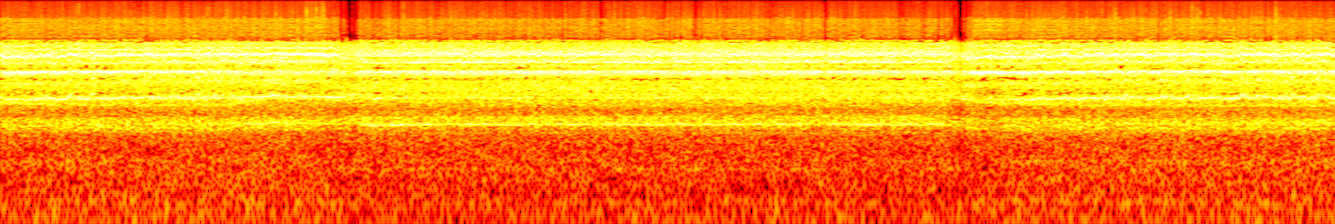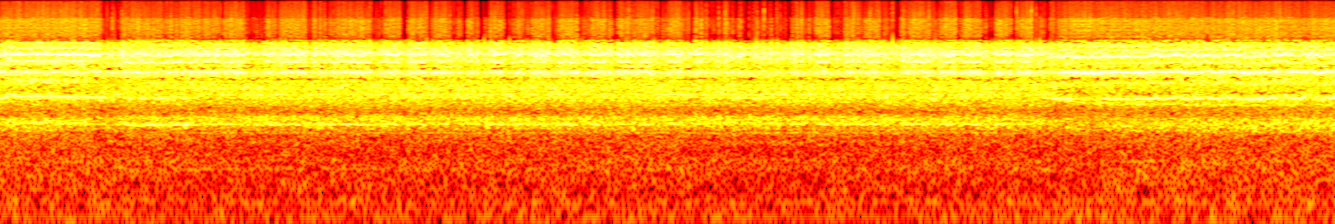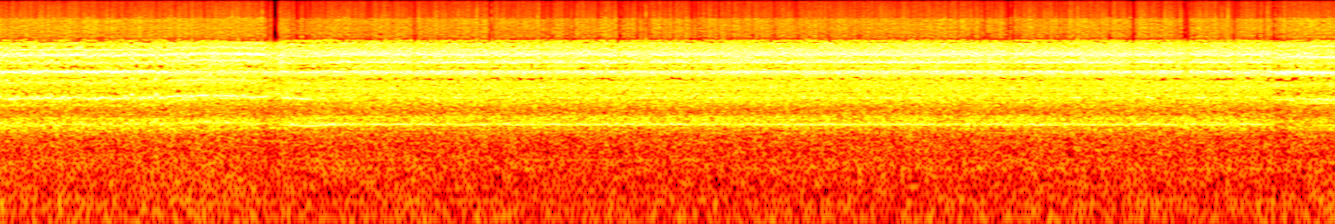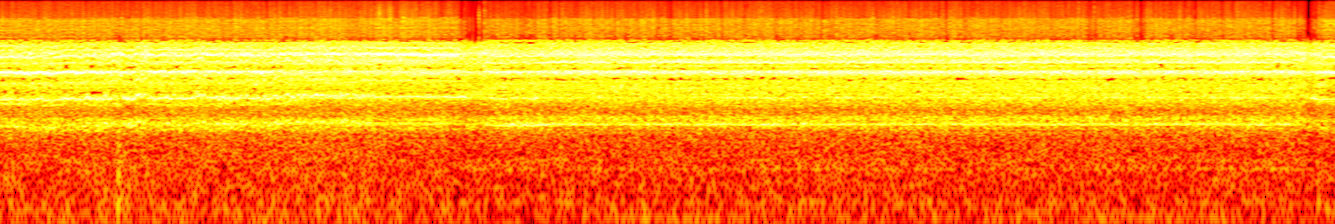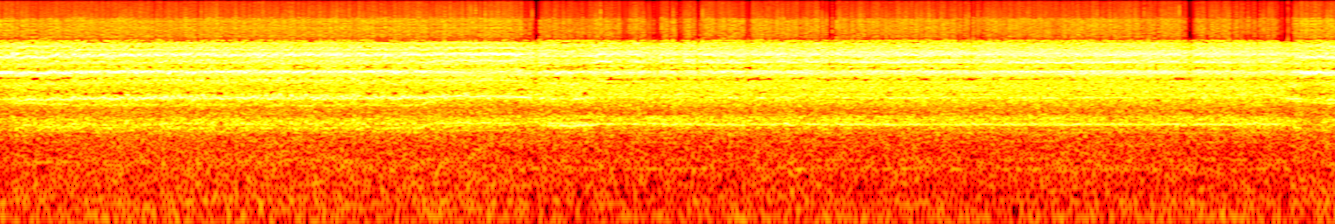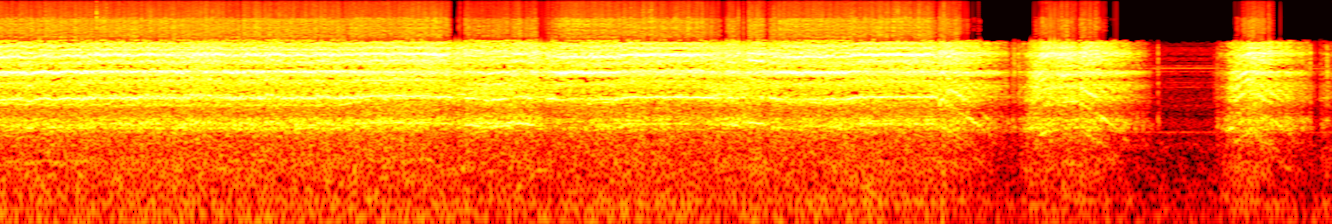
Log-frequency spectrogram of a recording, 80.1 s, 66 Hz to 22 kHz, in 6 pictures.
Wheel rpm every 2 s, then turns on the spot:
210, 230, 230, 230, 230, 210, 210, 230, 230, 230, 230, 230, 210, 210, 230, 230, 230, 230, 230, 230, 210, 220, 230, 230, 230, 230, 230, 210, 210, 230, 230, 240, 230, 220, 210, 230, 230, 220, 90, 30.
none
